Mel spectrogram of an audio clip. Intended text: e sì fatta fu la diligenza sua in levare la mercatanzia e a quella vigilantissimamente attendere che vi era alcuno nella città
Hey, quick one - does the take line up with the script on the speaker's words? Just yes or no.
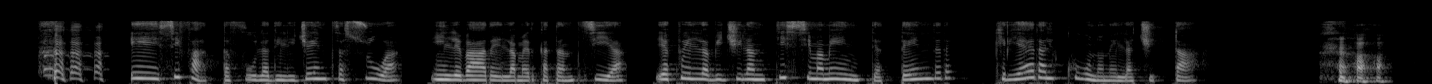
yes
